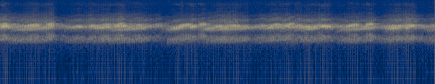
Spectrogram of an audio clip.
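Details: Spring frog chorus from a wetland behind a house, recorded live without looping: dense overlapping croaking trills in two steady bands, middle and higher pitched, with gentle swells in loudness and no other clear sounds.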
